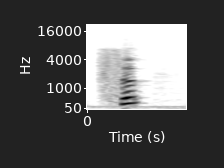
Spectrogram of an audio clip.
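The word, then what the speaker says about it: phở: feu, donc il s'écrit P-H-O, mais c'est qui se prononce feu, qui a ouvert et qui s'est appelé Feu King.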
